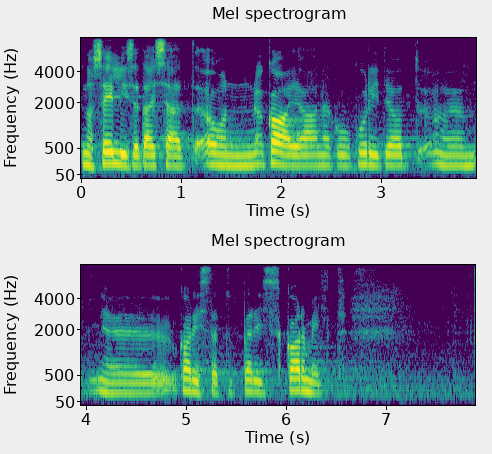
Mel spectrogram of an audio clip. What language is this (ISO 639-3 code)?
est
